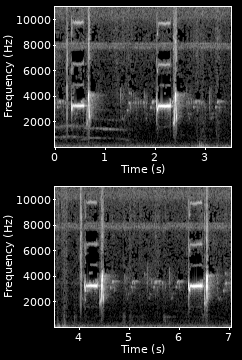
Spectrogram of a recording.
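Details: Eagerly singing male prinia repeating a piercing flat whistle that ends in a sharp click, four phrases roughly two seconds apart, with a couple of dull low knocks in between.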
